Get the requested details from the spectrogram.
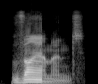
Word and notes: virement: British English

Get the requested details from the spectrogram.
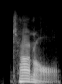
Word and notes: tunnel: American English

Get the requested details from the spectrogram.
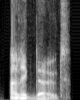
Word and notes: anecdote: British English

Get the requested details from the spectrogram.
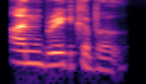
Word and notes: unbreakable: Indian

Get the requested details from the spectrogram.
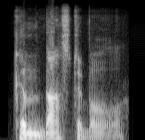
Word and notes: combustible: British English

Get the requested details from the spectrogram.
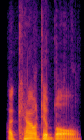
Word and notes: accountable: American English

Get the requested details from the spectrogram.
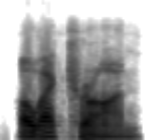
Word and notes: electron: American English

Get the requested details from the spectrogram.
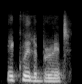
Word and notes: Equilibrate: Indian

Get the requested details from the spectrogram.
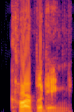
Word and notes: carpeting: American English

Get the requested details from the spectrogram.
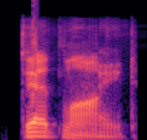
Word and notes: deadlight: American English

